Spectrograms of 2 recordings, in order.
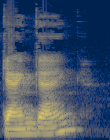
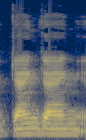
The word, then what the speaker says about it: gangang: The next word is gangang. So gangang is spelt G-A-N-G hyphen G-A-N-G, gangang.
